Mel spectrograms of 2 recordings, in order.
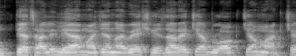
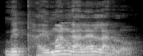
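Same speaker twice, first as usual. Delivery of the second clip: ordinary delivery, nothing marked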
